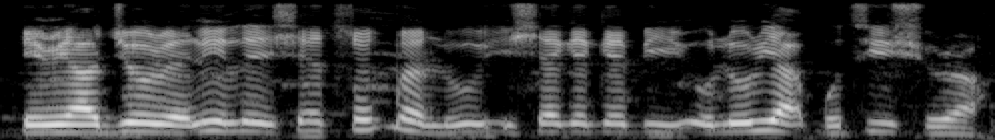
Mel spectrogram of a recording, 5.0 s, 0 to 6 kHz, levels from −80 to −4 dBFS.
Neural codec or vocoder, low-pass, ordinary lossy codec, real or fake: none; 5.4 kHz; none; real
